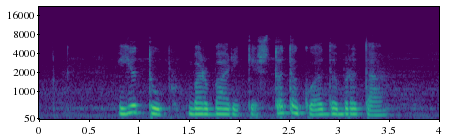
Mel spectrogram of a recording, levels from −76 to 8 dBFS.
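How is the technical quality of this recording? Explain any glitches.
One glitch occurs: at 0.36 s, a block of digital silence lasting 0.27 ms, likely from a buffer left unfilled, cuts abruptly out and back, heard as a tick rather than a faded gap.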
